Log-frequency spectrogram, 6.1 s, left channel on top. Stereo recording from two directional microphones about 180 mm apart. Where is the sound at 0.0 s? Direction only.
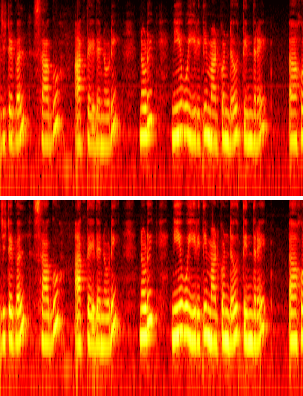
15° right (ahead or behind).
